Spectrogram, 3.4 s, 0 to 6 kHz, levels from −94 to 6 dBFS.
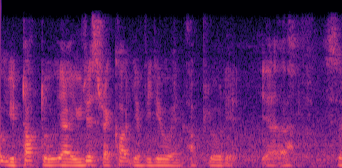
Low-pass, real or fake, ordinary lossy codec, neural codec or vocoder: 5.4 kHz; real; none; none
